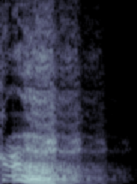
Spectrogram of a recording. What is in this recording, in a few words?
Frustration; Evil Twin D; Warframe; Entrati Doppelganger; Battle Barks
